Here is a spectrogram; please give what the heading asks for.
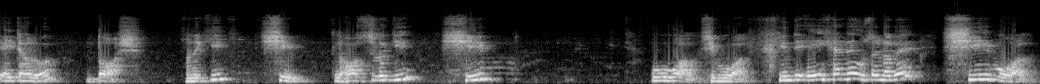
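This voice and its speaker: A man's voice: high-pitched, darkish tone. Echoey, distant male language teacher. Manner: slow, repetitive, checks with "হ্যাঁ?". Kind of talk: classroom language lesson. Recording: echoey room, voice from far off.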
